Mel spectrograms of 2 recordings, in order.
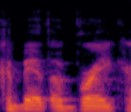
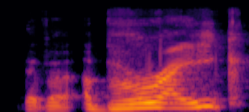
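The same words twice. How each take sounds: First: Said in the usual way. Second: "break" set apart, louder and higher; air-quoted BREAK. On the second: Shown as a demonstration. Host doubting their moving week was a break, "break" loudly air-quoted. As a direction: put audible quote marks round "break". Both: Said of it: "doing air quotes".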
